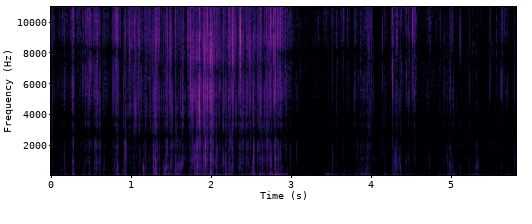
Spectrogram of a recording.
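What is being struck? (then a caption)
Plastic cling film stretched over a microphone. A small paintbrush brushes back and forth over clear plastic cling film wrapped over a microphone grille, making dense crinkling, crackling strokes with a low rumble. The brushing is louder and fuller for the first three seconds, then continues softer and more scattered.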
